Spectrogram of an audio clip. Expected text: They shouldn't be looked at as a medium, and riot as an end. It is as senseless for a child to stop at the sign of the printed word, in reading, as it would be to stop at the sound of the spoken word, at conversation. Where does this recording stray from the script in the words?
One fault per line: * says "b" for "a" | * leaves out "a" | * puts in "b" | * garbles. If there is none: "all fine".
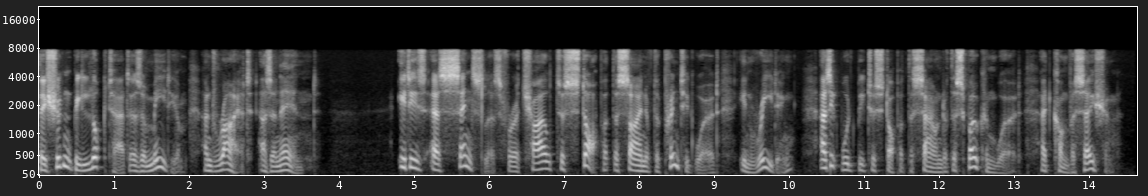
all fine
